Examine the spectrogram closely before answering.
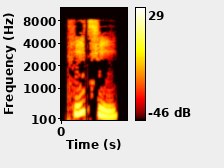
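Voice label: "提起", Mandarin Chinese; hsk; chinese-flashcards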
